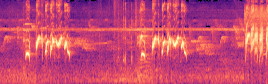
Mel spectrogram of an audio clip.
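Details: Singing red-whiskered bulbul, kept for song training and contests, giving short phrases of five or six quick looping whistles roughly every two seconds, over a constant thin high hum.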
